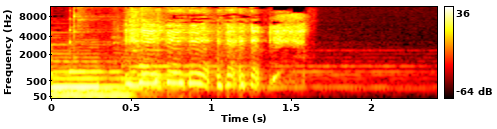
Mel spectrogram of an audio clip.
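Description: A song's closing note breaks off, and a cartoon baby laughs for about a second. A faint held tone then fades away.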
